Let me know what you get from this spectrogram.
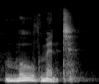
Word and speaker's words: MVMT: MVMT watches, everybody. Pronounced movement. Oh, that's what I'm supposed to say.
